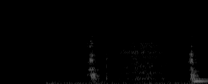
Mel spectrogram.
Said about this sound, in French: Fait que c'est comme ça que cette horloge-là n'a jamais pu faire la 20 en sens inverse, puis qu'elle est restée ici, avec moi, à Québec. Aujourd'hui, je regrette que mon père ait pas pu s'endormir une dernière fois au son de l'horloge de son enfance.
